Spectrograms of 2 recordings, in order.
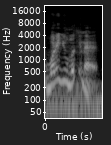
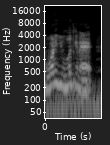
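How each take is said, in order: First: Quietly calm question. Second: Calm, soft question. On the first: Asking the staring girl, calmly and quietly. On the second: Calmly confronting the girl at the pizza line. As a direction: keep it cool and quiet. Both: Retold or imitated. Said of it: "I swear to God, I was so calm".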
